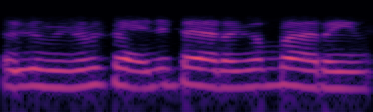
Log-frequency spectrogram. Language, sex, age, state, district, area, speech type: Malayalam, female, 60+, Kerala, Palakkad, rural, conversation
